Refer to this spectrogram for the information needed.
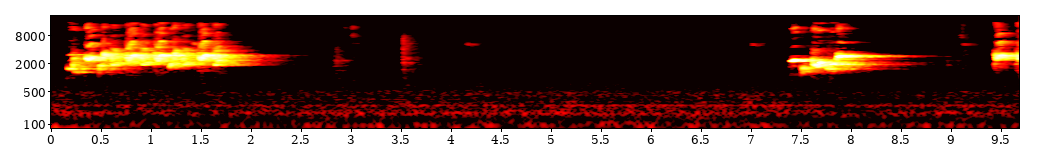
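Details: Captive-raised nine-month-old male bulbul delivering a longer trilled, chattering warble, then a pause of several seconds before another bright whistled phrase begins.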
